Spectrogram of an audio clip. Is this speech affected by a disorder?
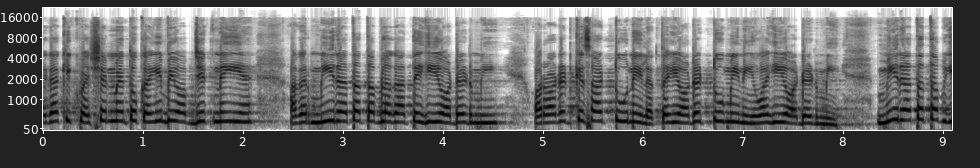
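No.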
